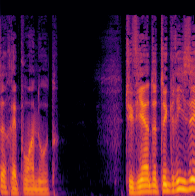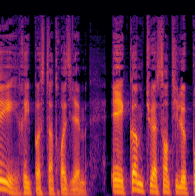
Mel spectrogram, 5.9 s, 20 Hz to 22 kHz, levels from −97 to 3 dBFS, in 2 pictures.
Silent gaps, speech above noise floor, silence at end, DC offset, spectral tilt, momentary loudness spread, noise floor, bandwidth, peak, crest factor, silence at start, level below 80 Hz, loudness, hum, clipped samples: none; 63 dB; 0 s; under 0.1%; -5 dB/octave; 10 LU; -82 dBFS; 16 kHz; -2 dBFS; 18 dB; 0 s; -46 dBFS; -19 LUFS; none; under 0.1%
